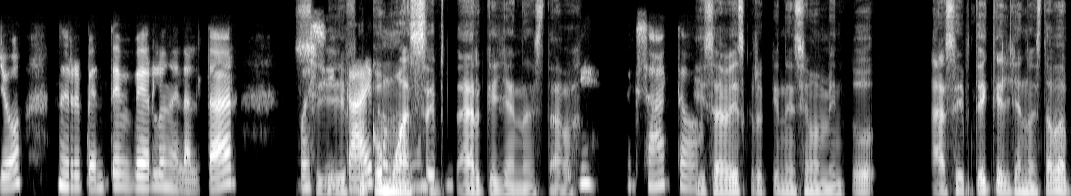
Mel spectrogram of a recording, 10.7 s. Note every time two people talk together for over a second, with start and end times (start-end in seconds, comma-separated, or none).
3.0-4.3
